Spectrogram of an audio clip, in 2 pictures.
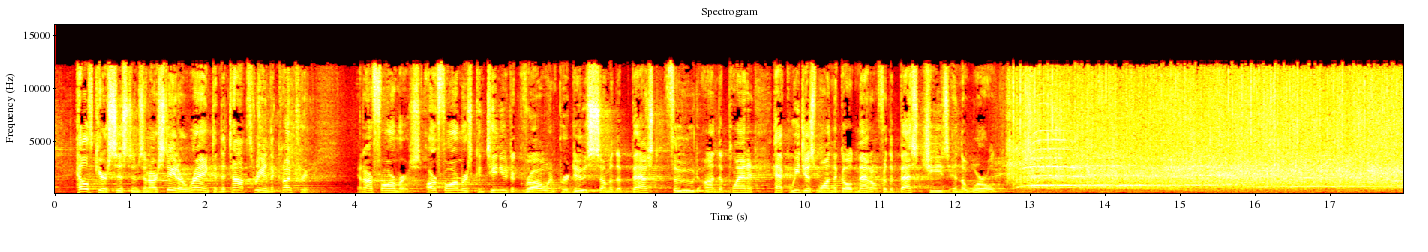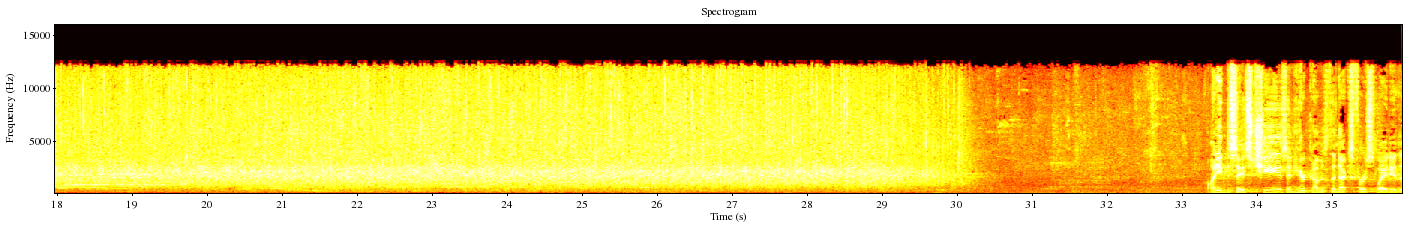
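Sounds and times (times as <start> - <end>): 
speech: 0.4 - 13.0, 33.4 - 35.9
audience applause: 12.7 - 30.4.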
